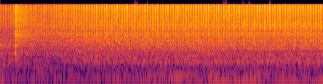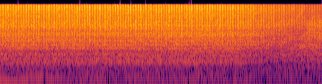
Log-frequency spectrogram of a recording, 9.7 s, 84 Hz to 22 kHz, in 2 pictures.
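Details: 2007 Honda New Civic 1.8 gasoline, 117,000 km, idling: fast, fairly even light ticking about twice a second over a hissy engine; valve clearance tapping almost certain despite valve adjustment supposedly done weeks earlier.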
